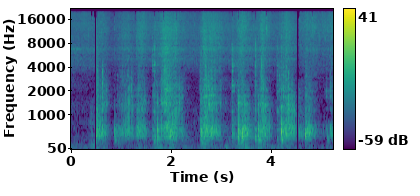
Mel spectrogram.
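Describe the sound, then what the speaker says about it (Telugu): A handful of peanuts stirred and tossed in a little oil in a pan: repeated scraping and rattling strokes in uneven bursts, close and moderately loud, with no talk. "కొద్దిగా ఒక గుప్పెడు పీనట్స్ ఫ్రై చేసుకుందాం"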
